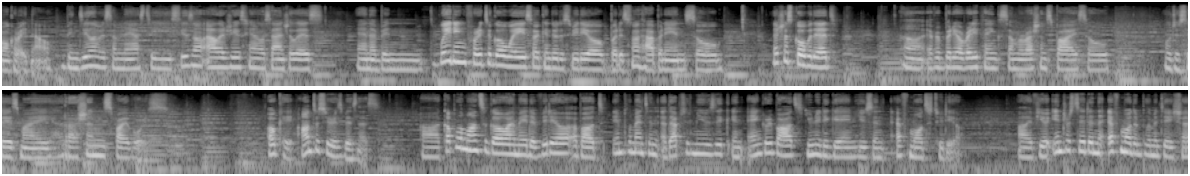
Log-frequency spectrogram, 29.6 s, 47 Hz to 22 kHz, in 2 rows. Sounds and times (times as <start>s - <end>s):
Speech: 0.0s - 9.0s, 9.7s - 10.5s, 11.2s - 13.9s, 14.6s - 16.9s, 18.2s - 26.9s, 27.6s - 29.6s
Music: 0.0s - 29.6s.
